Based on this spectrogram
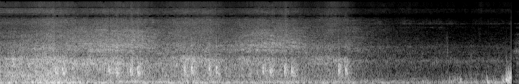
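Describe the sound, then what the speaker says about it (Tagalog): Passenger train rolling through Finland, heard from inside the carriage: a steady loud rumble with rhythmic clicking from the wheels, easing off toward the end, with no talking. "In my train."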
